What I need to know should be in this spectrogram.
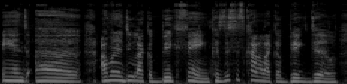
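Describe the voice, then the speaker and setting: Her tone dark and mellow, a woman speaks in a somewhat breathy voice with ordinary pitch variation. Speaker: nail tech vlogger. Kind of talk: vlog monologue. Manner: fast.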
